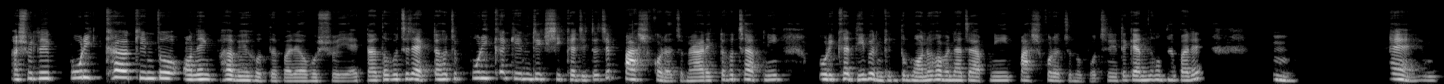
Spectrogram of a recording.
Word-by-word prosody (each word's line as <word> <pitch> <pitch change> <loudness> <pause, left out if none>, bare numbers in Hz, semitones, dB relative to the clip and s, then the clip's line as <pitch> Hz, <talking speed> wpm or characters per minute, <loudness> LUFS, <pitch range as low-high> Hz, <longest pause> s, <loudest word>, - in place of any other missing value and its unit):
আসলে 265 +4 +1 0.3
পরীক্ষা 315 +1 +2 0.2
কিন্তু 285 0 +3 0.3
অনেকভাবে 225 -2 +3
হতে 170 -1 -6
পারে 160 0 -2
অবশ্যই। 160 -1 -7
এটা 175 +2 -3
তো - - -4
হচ্ছে 230 +2 0
যে, - - +6
একটা 220 +2 -3
হচ্ছে 240 +2 -2
পরীক্ষা 290 0 +1
কেন্দ্রিক 250 -2 -2
শিক্ষা 225 -1 -3
যেটা 195 +2 -6
হচ্ছে, 220 +8 -6
পাশ 230 0 +8
করার 180 -7 -2
জন্য। 170 -1 -11
আরেকটা 180 +3 -2
হচ্ছে 225 +1 -3
আপনি 210 0 -7 0.5
পরীক্ষা 235 +1 +2
দিবেন 230 +1 +2
কিন্তু 190 +2 -6
মনে 180 +2 +2
হবে 215 -2 +2
না - - +2
যে, 190 - -1
আপনি 185 +2 -7 0.2
পাশ 185 -1 0
করার 175 -3 -5
জন্য 155 -1 -12
পড়ছেন। 150 +4 -13
এটা 195 - -9
ক্যামনে 200 +1 +3
হতে 200 -1 -5
পারে 190 +6 +1 0.8
হুম, 205 -4 -1 1.0
হ্যাঁ, 240 -4 +4
এম 185 - -10
215 Hz, 180 wpm, -20 LUFS, 185-240 Hz, 1.0 s, পাশ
